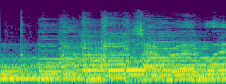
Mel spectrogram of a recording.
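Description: Cutaway acoustic-electric guitar strummed steadily, ringing chords in an instrumental passage of a song.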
